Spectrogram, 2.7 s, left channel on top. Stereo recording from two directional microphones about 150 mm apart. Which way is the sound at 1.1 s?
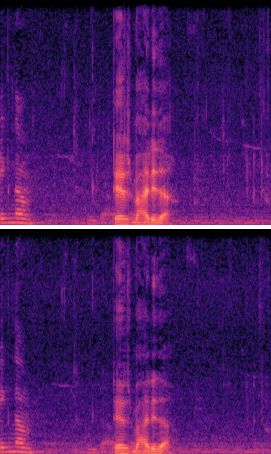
20° right (ahead or behind).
